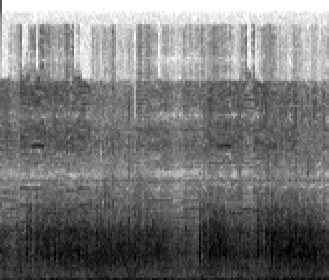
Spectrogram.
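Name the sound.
Mace units opening fire in Beyond All Reason video game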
